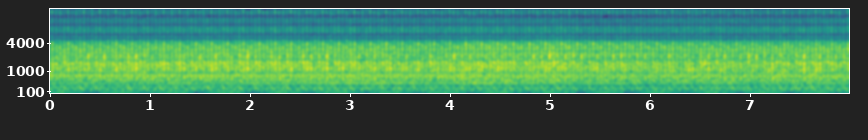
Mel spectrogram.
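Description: Turbocharged engine idling steadily with the bonnet open, a low throb pulsing about twice a second.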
